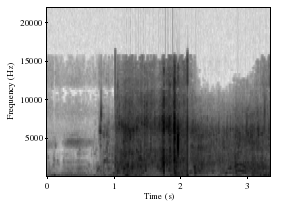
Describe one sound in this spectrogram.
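A splash bursts up loudly from the water.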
